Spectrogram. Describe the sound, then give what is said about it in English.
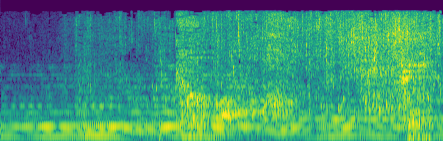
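Spring water is scooped and poured in a couple of splashy bursts from a dug-out spring source over a steady background of running water and a low hum, moderately loud; the spring keeps refilling with water filtered through the rocks. “And look, if I dig down into this, however much water I take out, it's just gonna keep refilling.”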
